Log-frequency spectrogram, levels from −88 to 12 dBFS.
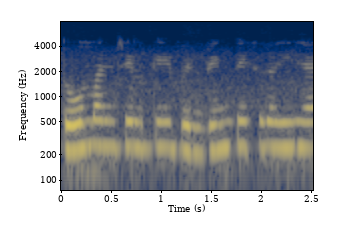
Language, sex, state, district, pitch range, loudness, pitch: Hindi, female, Maharashtra, Gondia, 235-250 Hz, -18 LUFS, 245 Hz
